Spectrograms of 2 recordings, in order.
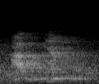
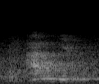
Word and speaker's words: Ajna: Agnya. That's Amya. In Bengali, Bangla pronunciation. What I can, because I read in Bengali. So, Agnya.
